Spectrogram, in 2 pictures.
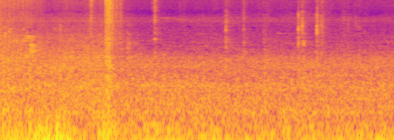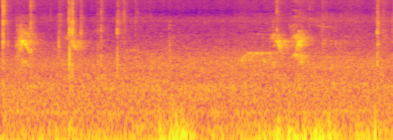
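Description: Scattered short bird chirps and calls over an uneven low rumble that swells a few times, with one sharp click about a second in.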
